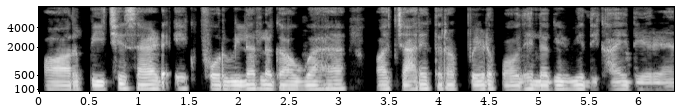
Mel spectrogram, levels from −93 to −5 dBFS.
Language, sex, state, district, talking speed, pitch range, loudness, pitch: Hindi, male, Bihar, Gaya, 180 wpm, 95-105 Hz, -18 LUFS, 100 Hz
